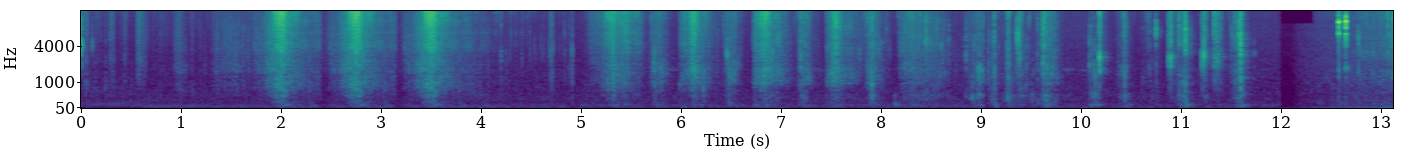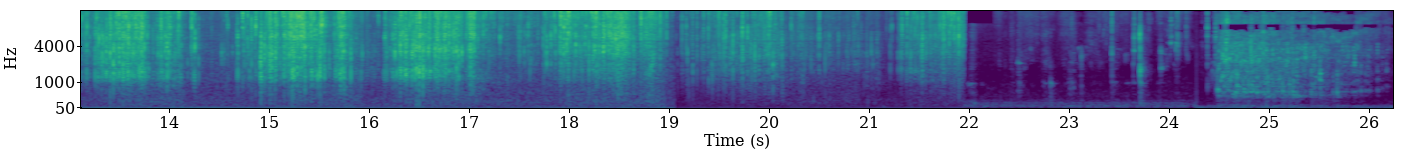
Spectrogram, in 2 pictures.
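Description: A hand pressing into a bowl of small foam beads makes crunchy crackling strokes, three loud ones and then a run of lighter ones. About twelve seconds in there is dense, loud crackling as fingers squeeze a pile of purple sponge pieces. Near the end there is wet squishing as hands knead a lump in a bowl of liquid.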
